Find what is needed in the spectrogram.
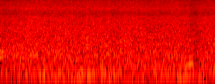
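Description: Steady rushing of the Pistyll Rhaeadr waterfall: an even, unbroken wash of water noise.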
